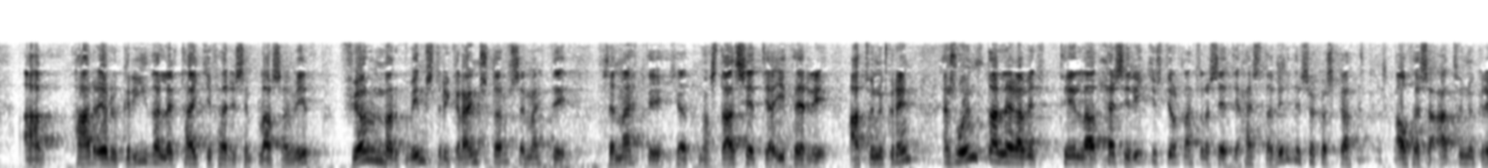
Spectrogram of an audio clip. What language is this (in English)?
Icelandic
